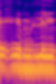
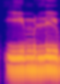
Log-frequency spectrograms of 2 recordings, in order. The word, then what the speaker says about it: इमली: तो पहला है छोटी और बड़ी, ह्रस्व ई और दीर्घ ई के उच्चारण में अशुद्धियाँ, जैसे इमली को ईमली बोल देना, ईख को इख कह देना, या इसी प्रकार एक शब्द है ऋषि, ऋषि को ऋषि बोल देना।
